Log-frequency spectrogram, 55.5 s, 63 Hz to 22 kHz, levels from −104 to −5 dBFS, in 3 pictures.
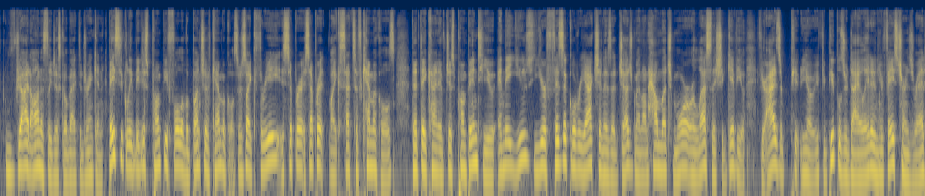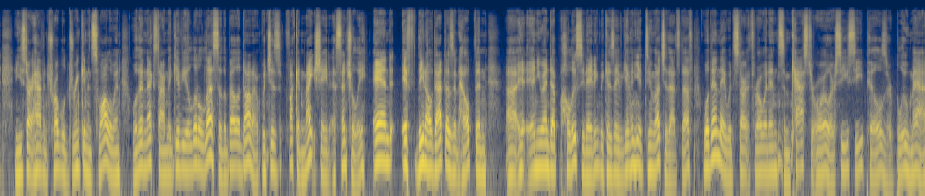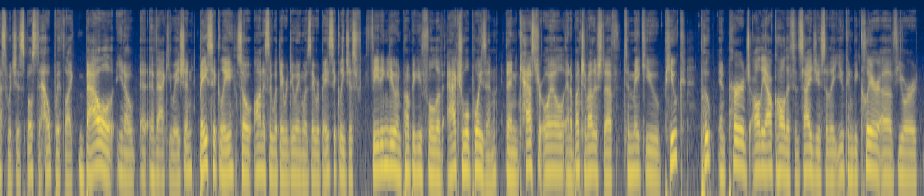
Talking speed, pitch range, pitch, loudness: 215 wpm, 120-150 Hz, 135 Hz, -23 LUFS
